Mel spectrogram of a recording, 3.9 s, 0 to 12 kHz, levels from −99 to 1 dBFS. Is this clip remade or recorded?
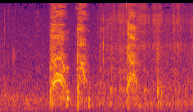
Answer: recorded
